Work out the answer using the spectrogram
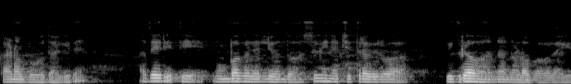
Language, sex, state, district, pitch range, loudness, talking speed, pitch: Kannada, male, Karnataka, Mysore, 110-125 Hz, -22 LUFS, 105 wpm, 120 Hz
